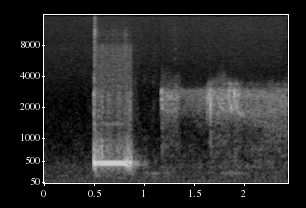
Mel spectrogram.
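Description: An outgoing phone call to an agent goes unanswered, with a single steady ringback tone lasting about half a second, then a faint higher whine trailing after in a quiet room.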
